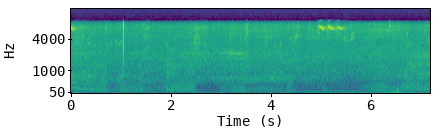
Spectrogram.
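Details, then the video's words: Two dogs, Heidi, a rescue Border Terrier/Whippet cross being fostered, and Gizmo, a Border Terrier pup, playing tug together; low rumbling harmonic growls for the first few seconds, then quieter scuffling, with brief faint high chirps near the end. "Heidi and Gizmo Playing Tug"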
